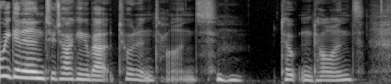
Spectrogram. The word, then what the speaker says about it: Totentanz: And you should tell me what it's called, because I'm afraid to try to pronounce it myself. That's okay. It's called Totentanz.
